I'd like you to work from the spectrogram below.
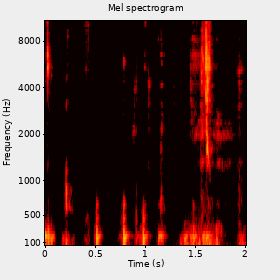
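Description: Faint chewing while tasting a vegan breakfast that includes a turmeric-coloured vegan scrambled egg: many soft, rhythmic crunching bites in quick succession, with short pauses between them.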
